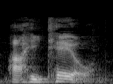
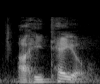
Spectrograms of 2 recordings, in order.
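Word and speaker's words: aiteo: But if you look up the original Greek of the term being translated ask here in Matthew 7, verse 7, it's a Greek word that is spelled in the English A-I-T-E-O, A-I-T-E-O. It's pronounced ahiteo, ahiteo.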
